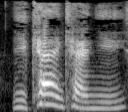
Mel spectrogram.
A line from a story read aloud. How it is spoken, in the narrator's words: snarled the wolf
